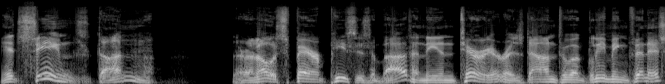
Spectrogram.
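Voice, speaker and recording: On a very clean recording with a silent background, a man puts on a gruff character voice at a medium pitch. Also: moderate pace. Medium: read story. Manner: gruff, peevish.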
